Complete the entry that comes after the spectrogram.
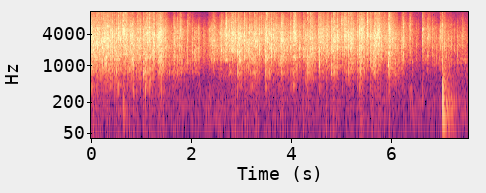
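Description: A cocktail shaker full of tea and ice shaken hard and steadily, a loud continuous rattle of cubes against the walls with short pauses, ending in a dull knock.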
